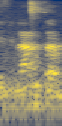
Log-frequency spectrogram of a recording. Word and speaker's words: Finanta: Finanta. What is the root? Is that Spanish? It's a made-up word. It's financing technical assistance. But I say I'm Latino, so I say Finanta, but Finanta helps me.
